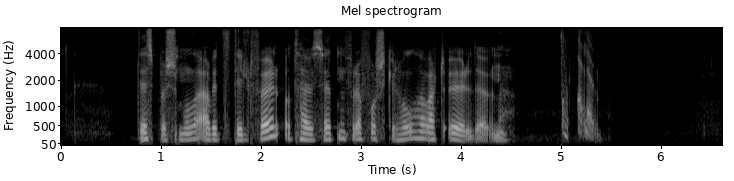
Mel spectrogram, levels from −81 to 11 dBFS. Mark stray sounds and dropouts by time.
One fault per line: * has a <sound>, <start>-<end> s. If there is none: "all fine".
* has a chirp, 5.0-5.4 s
